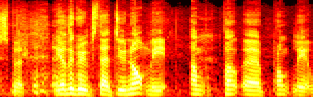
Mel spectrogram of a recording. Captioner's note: laughter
